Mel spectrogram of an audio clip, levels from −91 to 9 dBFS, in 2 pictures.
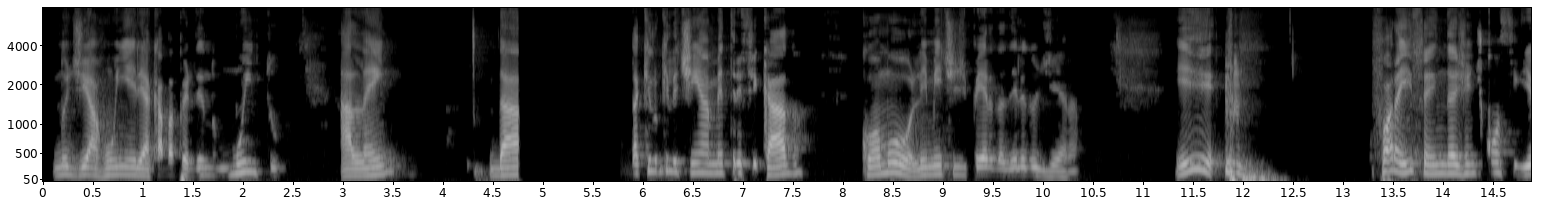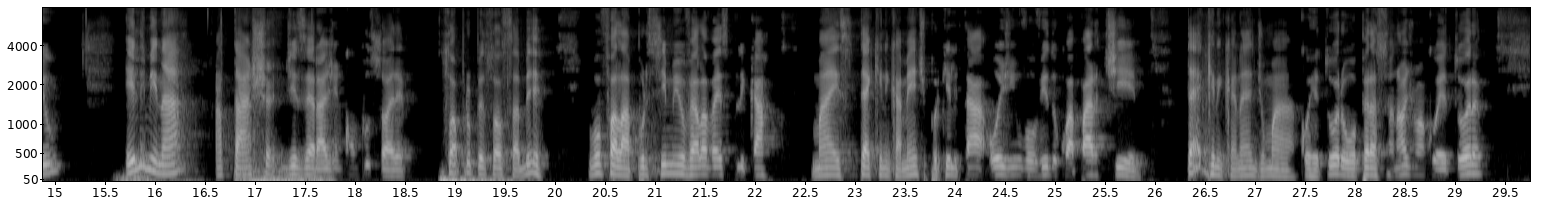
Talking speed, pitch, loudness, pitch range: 140 wpm, 130 Hz, -31 LUFS, 120-155 Hz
